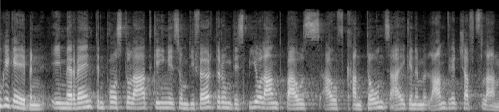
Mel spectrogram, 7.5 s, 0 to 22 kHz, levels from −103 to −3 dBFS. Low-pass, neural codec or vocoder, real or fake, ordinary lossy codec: 14.4 kHz; none; real; Opus, 64 kbps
